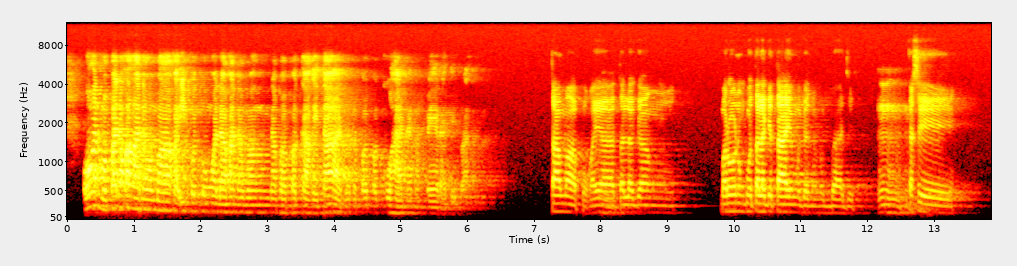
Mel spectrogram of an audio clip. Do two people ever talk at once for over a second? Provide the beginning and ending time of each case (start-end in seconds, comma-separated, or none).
none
